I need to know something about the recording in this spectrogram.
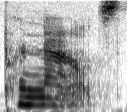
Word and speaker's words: pronounce: A schwa in the first syllable. Pronounce, pronounce, and it rhymes with the second syllable with the word rhymes with announce, right? Announce, announce, pronounce.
